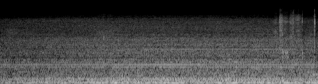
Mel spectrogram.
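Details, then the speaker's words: Amana 80 SV Air Command furnace with the safety switch jumpered: the vent (inducer) motor starts first with a steady, even hum and airflow, no rattle or squeal, while the igniter begins glowing. Normal inducer operation. "first things happen vent motors to start sounds good you start to get a some glow action in here"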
